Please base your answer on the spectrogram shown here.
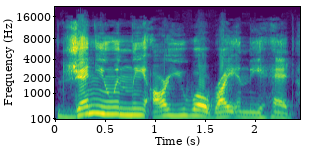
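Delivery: loud, exasperated rant at the streamer; frustrated outburst. Real, not acted. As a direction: blast him with disbelief. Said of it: "it makes me frustrated".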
